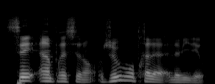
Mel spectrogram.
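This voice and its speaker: A man's voice: mid-range voice, big pitch swings, quick pace, no echo. Sarcastic man commentating, dry sound. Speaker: online commentator. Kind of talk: casual video commentary.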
